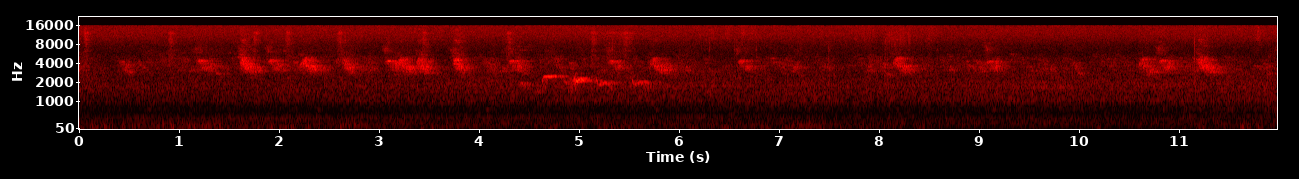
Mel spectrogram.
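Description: Small birds chirping: short high chirps repeated again and again, with one lower, warbling call about five seconds in, over a low background rumble.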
